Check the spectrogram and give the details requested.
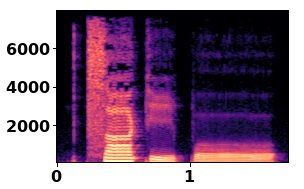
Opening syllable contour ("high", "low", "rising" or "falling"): high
